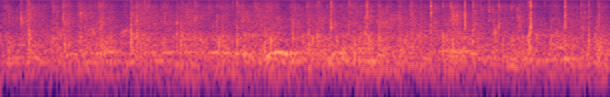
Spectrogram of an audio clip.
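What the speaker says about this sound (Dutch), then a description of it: "Dankjewel, applaus." An audience at a carnival (Vastelaovend) event breaks into steady, moderately loud applause that carries on evenly for several seconds, with voices mixed in.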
